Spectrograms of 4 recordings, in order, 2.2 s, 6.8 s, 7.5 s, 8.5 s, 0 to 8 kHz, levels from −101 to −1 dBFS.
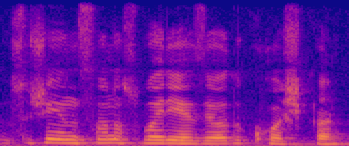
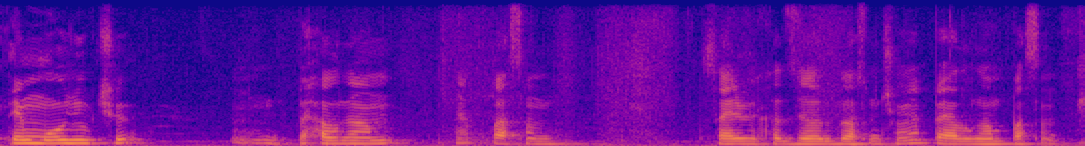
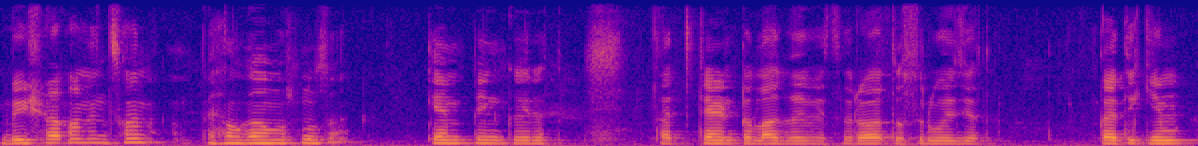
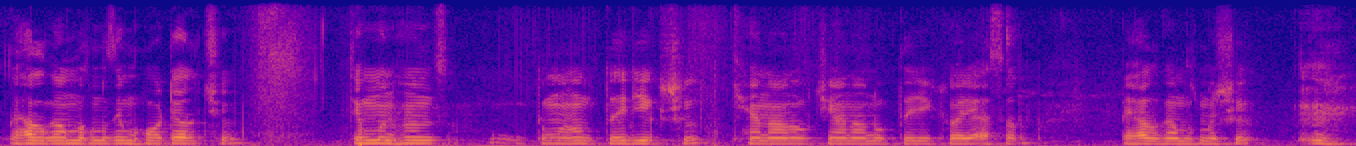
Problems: background sounds at intervals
